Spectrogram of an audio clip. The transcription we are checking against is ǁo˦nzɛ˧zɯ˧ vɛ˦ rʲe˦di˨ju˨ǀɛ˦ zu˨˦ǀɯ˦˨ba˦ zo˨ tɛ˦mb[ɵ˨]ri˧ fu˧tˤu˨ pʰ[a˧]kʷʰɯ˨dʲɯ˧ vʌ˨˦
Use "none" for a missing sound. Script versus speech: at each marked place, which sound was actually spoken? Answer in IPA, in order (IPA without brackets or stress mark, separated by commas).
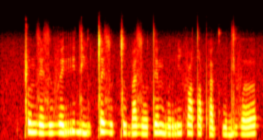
o˨, a˨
